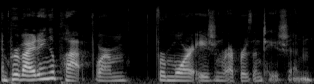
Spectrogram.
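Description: A woman speaks in a plain, everyday voice at a fairly quick pace and medium pitch, with ordinary pitch variation. The recording is very clean, with a silent background. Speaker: podcast producer. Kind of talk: scripted intro.

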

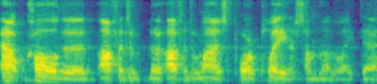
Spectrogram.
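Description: A man of medium pitch speaks at a moderate pace with an American accent. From North Carolina. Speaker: former football player. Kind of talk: casual chat. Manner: animated.

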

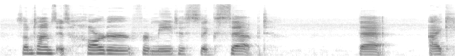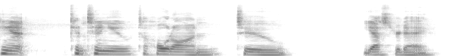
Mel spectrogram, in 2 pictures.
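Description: In a Southern US accent, a woman with a very deep, low pitch speaks at a fairly slow pace with ordinary pitch variation and long, frequent pauses, on a very clean recording with a silent background. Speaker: podcast host and nursing assistant. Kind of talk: casual monologue. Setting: home recording. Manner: many filler ums.

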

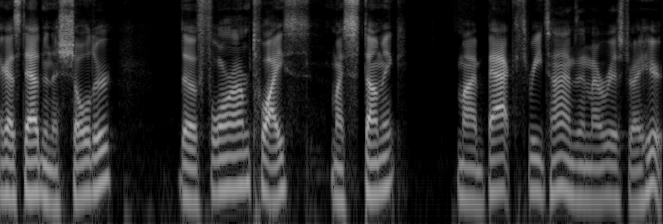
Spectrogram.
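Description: A man with an American accent and an ordinary speaking voice talks at a moderate pace and a medium pitch with fairly even intonation, on a very clean recording with a silent background and a dry, close sound with no echo. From US West Coast, Santa Barbara area, California. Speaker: former college basketball player, coach. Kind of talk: casual interview, personal story. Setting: studio.

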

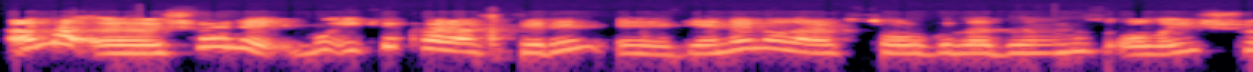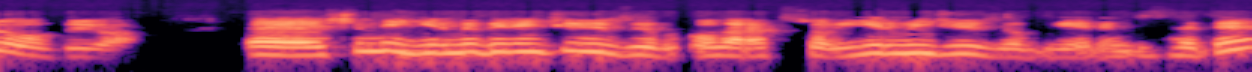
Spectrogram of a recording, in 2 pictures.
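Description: The pitch swings very widely. There are hardly any pauses. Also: woman. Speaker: podcast co-host. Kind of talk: casual book discussion. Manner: fast.

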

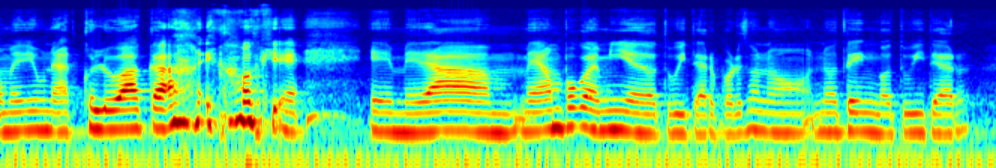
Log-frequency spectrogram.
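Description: A moderate pace and fairly even intonation amid audible room echo. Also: woman. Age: 20s. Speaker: podcast host and YouTuber. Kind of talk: casual monologue.

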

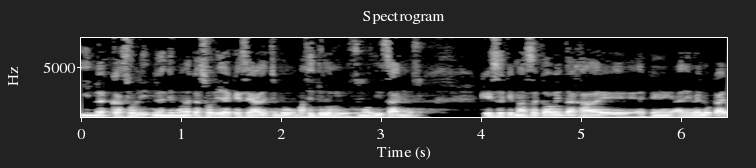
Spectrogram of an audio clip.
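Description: A man speaks at a very fast pace with medium pitch and a dark, mellow tone that is somewhat breathy. His intonation is monotone and flat, and his loudness stays very even. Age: 30s. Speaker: football podcast co-host. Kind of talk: casual chat.

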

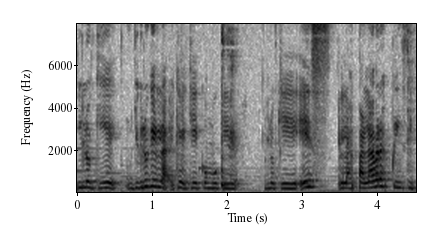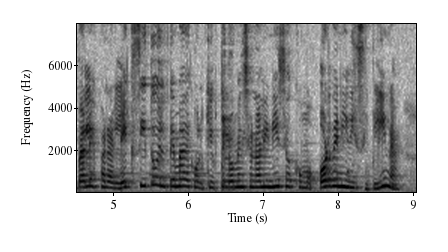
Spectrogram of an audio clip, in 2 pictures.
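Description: A woman's high voice shows ordinary pitch variation at a moderate pace. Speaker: podcast co-host. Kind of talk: casual chat.

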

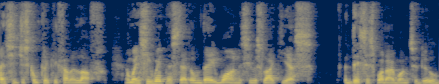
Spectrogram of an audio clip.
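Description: A fairly quick voice with a Dutch accent. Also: man. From Netherlands. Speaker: organic salon co-founder. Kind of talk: interview. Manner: halting.

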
